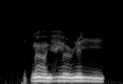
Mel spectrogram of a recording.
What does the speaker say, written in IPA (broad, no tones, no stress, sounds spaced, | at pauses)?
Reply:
ɗ ɐ̃ vʲ ɵ ɳ i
